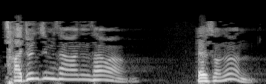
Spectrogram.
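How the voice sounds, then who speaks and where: A male pastor with a high, swooping voice preaching to his congregation, telling the story with lots of rhetorical questions. The sound is dull and lo-fi. His words ring out with a long reverb, as if in a large church hall. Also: sing-song, unhurried. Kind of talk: sermon.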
